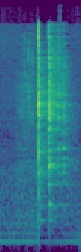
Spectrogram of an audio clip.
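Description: A pressure cooker lid is set down and closed over a lasagna, making two sharp metallic clacks a moment apart, close by and fairly quiet, with a low steady hum beneath.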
